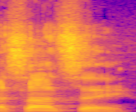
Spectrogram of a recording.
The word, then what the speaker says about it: Sansei: Yeah, sansei.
